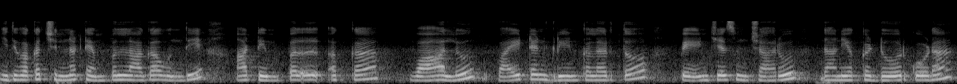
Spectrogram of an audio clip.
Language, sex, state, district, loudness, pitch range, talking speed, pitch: Telugu, female, Andhra Pradesh, Srikakulam, -23 LUFS, 195-230 Hz, 140 wpm, 205 Hz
